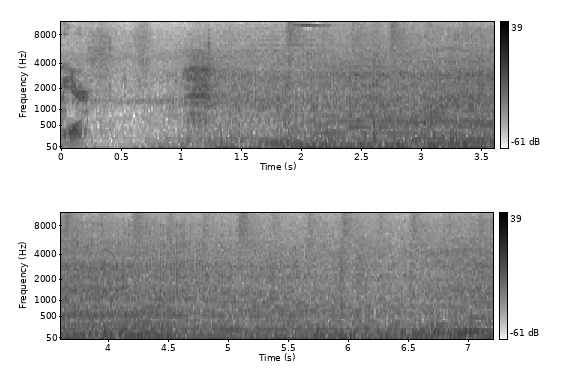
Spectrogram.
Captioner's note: truck rumbles; tense instrumental music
